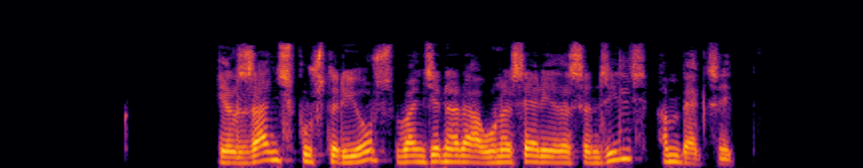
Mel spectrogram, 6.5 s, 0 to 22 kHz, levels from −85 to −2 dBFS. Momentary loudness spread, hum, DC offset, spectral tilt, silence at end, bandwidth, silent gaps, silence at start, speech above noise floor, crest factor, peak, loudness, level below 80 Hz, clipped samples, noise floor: 7 LU; none; under 0.1%; -5 dB/octave; 1 s; 8.2 kHz; 4.85-4.90 s; 1.65 s; over 72 dB; 18 dB; -2 dBFS; -19 LUFS; -62 dBFS; under 0.1%; under -90 dBFS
